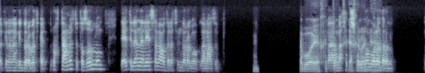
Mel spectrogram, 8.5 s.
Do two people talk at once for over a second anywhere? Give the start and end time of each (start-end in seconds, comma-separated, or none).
6.5-7.7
